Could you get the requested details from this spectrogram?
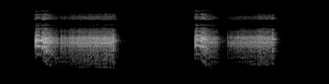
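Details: Two grating, creaking calls from a Grey Partridge, each just under a second with a short break in the middle, spaced about one and a half seconds apart in silence.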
